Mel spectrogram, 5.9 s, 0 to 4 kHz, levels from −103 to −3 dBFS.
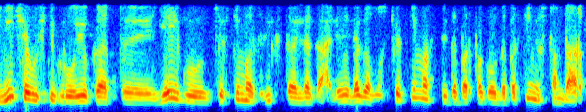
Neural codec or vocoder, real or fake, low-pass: none; real; 3.6 kHz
